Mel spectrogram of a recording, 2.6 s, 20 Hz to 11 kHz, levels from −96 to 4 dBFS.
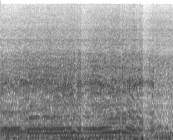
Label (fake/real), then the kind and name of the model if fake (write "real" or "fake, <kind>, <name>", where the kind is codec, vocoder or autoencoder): fake, vocoder, Vocos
